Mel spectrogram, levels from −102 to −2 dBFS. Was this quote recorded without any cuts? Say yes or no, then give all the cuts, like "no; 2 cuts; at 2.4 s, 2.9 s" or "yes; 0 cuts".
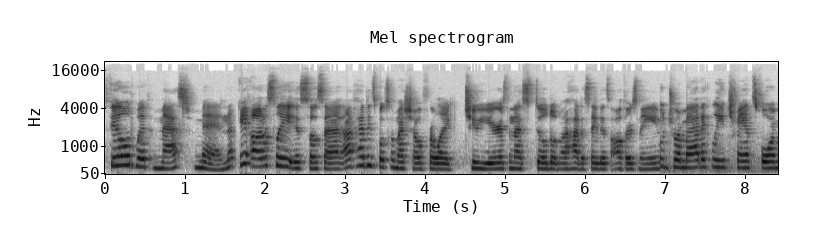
no; 2 cuts; at 1.6 s, 7.0 s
